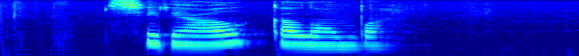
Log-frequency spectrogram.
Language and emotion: Russian, neutral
